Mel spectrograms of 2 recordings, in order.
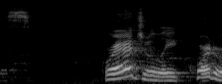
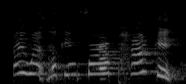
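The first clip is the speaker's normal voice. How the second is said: high, soft, sheepish little bear; small bear voice; 5 dB quieter, faster than usual. Acted. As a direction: answer meekly like a tiny bear. Bear Corduroy answers, voiced.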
